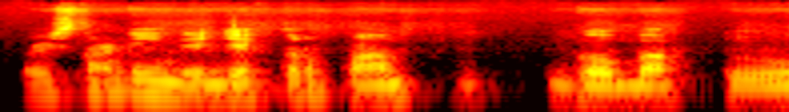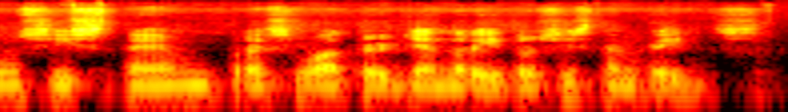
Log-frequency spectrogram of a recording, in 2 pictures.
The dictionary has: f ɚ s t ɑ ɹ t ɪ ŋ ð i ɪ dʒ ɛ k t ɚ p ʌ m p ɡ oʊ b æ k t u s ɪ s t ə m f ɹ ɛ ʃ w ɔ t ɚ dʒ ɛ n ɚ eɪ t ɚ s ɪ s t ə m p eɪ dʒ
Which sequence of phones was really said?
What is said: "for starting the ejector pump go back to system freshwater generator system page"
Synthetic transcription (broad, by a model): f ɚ s t ɑ ɹ t ɪ ŋ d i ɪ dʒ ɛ k t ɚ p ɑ m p ɡ oʊ b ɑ k t u s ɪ s t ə m p ɹ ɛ s w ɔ t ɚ dʒ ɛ n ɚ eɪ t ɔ s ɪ s t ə m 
